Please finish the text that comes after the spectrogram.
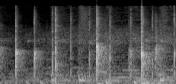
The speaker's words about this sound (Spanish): Sí, acá con nosotros, aplausos.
